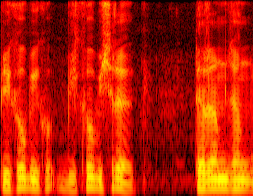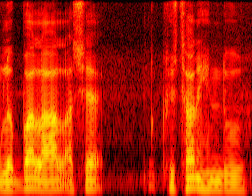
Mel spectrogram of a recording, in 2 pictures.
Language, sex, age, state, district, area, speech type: Bodo, male, 45-60, Assam, Chirang, rural, spontaneous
